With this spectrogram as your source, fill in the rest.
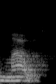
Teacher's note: O A é sempre vogal. O U foi pronunciado na mesma sílaba com a vogal, então aqui você tem semivogal.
